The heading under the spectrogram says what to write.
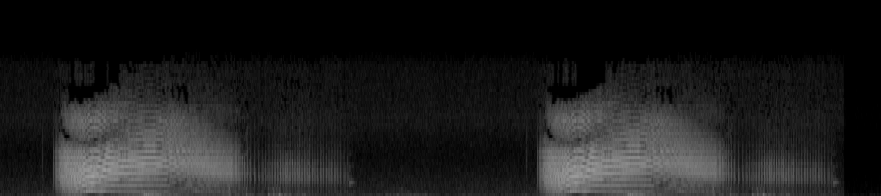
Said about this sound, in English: In a laboratory experiment, birds responded to caterpillar whistles by jumping away and abandoning their predation attempts.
